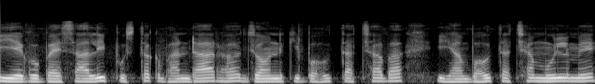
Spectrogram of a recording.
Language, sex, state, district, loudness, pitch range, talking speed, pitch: Bhojpuri, male, Bihar, Muzaffarpur, -15 LUFS, 135-150 Hz, 170 wpm, 145 Hz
